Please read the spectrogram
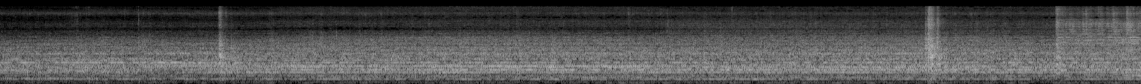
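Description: Homemade belt-driven circular stone-cutting saw running steadily and grinding through a stone slab fed by hand. Two sharp clicks cut through the noise, one about two seconds in and a louder one near the end.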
